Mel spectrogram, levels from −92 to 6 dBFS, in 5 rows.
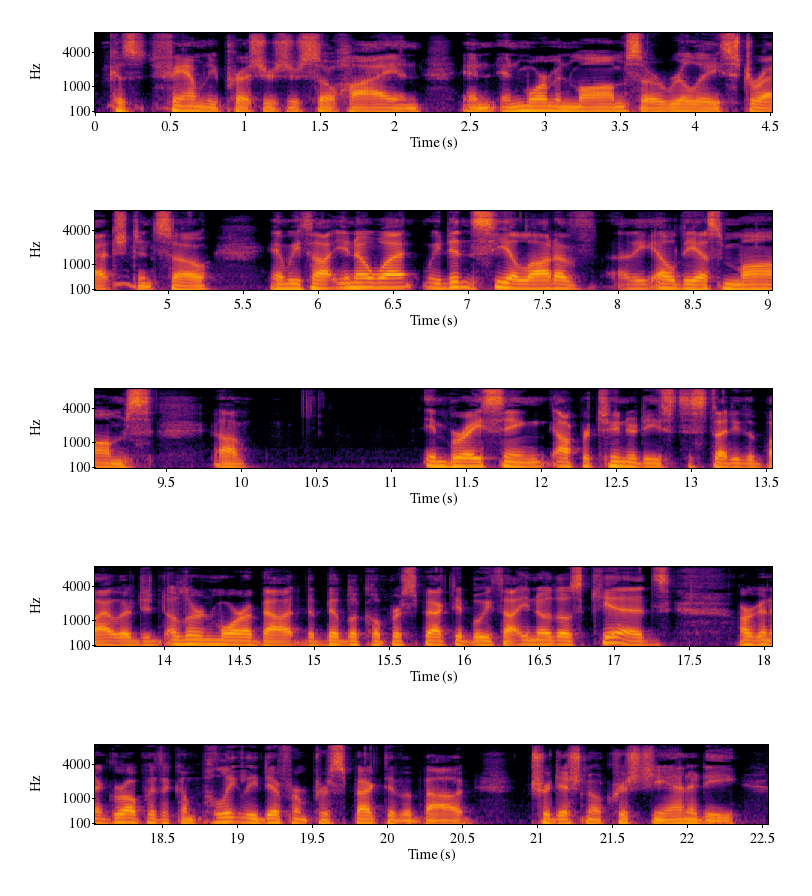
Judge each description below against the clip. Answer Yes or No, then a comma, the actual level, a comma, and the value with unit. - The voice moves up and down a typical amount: Yes, average, 3.0 semitones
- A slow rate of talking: No, average, 175 wpm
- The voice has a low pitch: Yes, low, 110 Hz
